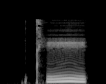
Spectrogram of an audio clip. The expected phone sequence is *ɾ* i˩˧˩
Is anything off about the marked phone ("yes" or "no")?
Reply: yes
